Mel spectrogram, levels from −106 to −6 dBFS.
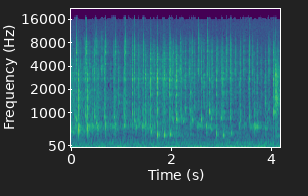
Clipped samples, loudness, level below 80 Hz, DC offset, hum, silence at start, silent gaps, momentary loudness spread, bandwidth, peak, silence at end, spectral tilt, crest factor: under 0.1%; -33 LUFS; -58 dBFS; under 0.1%; none; 0 s; none; 10 LU; 17.5 kHz; -4 dBFS; 0 s; 0 dB/octave; 30 dB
